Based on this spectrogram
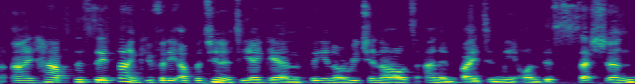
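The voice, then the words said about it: Speaks with a noticeable accent. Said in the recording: “I love that accent.”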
